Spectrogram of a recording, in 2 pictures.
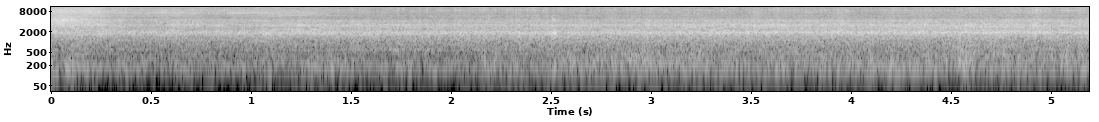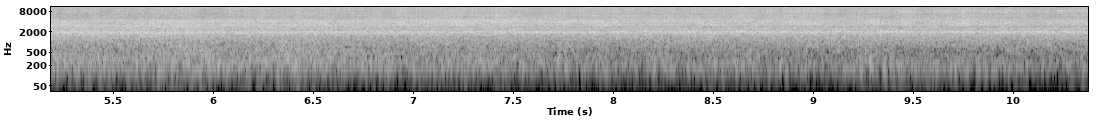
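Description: Steady mechanical rumble with a thin high whine held throughout. A truck's tyres thump over the crossing just at the start.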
